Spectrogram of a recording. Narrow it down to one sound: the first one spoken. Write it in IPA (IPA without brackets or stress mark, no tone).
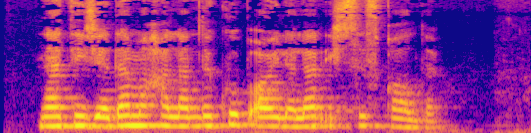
n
